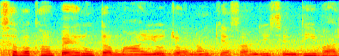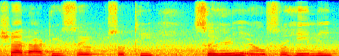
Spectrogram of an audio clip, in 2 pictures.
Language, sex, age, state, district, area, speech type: Sindhi, female, 30-45, Madhya Pradesh, Katni, urban, spontaneous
